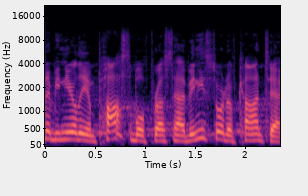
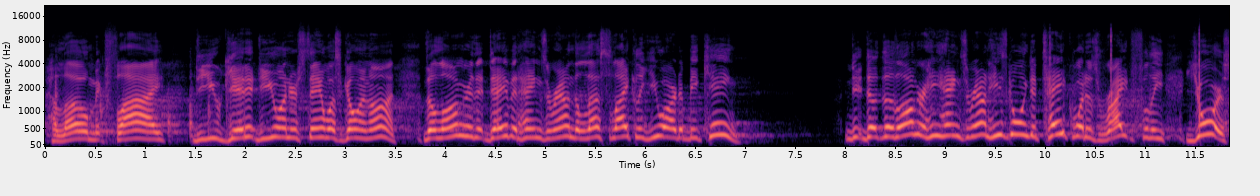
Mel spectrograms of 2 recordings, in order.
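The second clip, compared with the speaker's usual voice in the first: lightly voiced angry king, rising in pitch; exasperated Saul; 6 semitones higher than usual. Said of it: "and he's like".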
